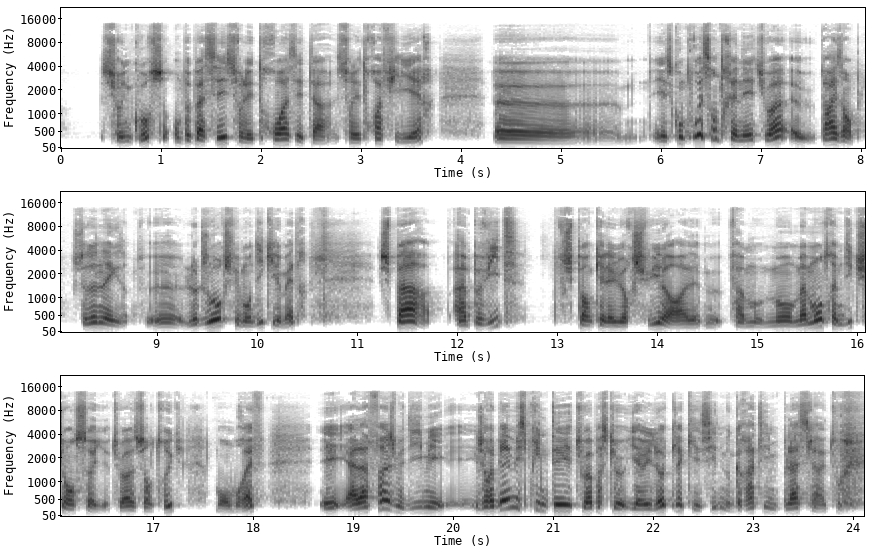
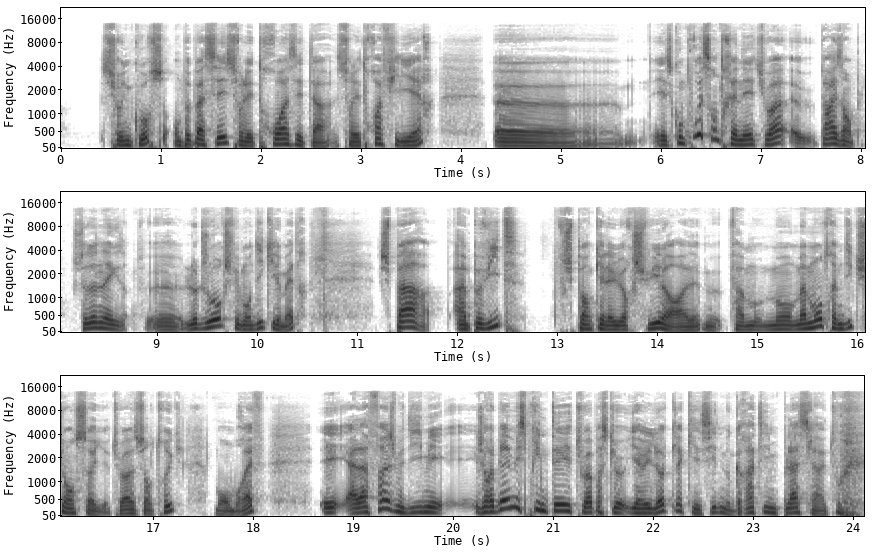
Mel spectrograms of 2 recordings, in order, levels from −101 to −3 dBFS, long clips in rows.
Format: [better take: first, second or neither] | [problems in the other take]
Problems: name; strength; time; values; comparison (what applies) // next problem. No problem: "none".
second | thin; very; fading below 350 Hz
